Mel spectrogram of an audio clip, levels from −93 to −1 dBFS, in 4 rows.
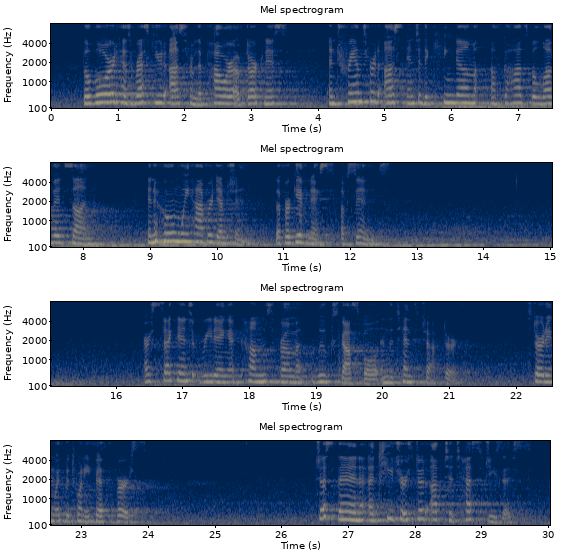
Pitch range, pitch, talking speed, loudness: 165-255 Hz, 220 Hz, 110 wpm, -42 LUFS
